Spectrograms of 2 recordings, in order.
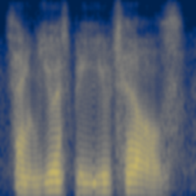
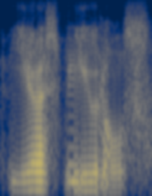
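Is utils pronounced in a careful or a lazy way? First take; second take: careful; lazy. First: Utils is said in the usual careful way. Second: Utils is said in a relaxed, lazy way. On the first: This is the usual way to say it. "much easier than saying USB utils" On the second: This is how a former coworker said it. "It's just so lazy and beautiful"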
